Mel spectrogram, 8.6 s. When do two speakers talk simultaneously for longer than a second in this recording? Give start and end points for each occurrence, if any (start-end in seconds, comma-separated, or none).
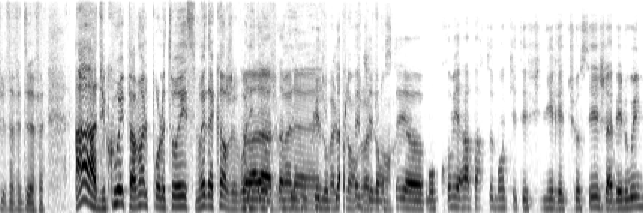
3.2-5.2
